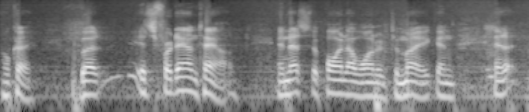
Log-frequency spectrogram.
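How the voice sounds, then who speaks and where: With an American accent, a man talks at a moderate pace and medium pitch, his loudness very even and his pitch varying in an ordinary way, broken by long, frequent pauses over noticeable background noise. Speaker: citizen speaking at council meeting. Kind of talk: public comment at council meeting. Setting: council chambers, public meeting. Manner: halting. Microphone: too quiet, backed off the mic.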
